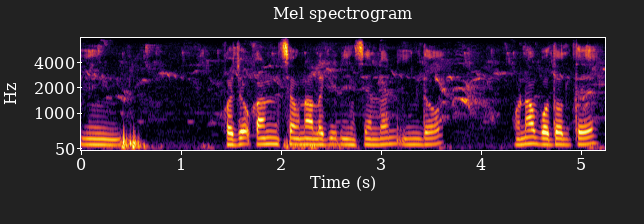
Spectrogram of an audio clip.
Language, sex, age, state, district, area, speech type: Santali, male, 18-30, West Bengal, Malda, rural, spontaneous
